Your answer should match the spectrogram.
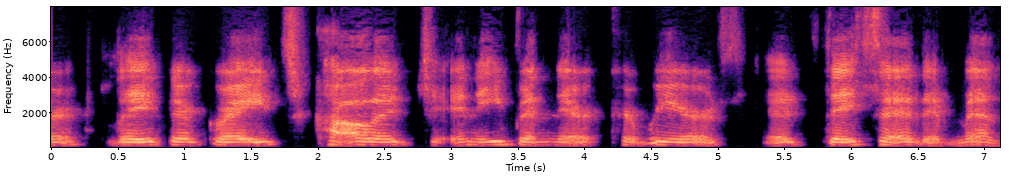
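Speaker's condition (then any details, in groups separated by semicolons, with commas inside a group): Primary lateral sclerosis; first diagnosed as ALS, affects all voluntary motor neurons; at least eight years since diagnosis, slower than expected course; voice affected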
